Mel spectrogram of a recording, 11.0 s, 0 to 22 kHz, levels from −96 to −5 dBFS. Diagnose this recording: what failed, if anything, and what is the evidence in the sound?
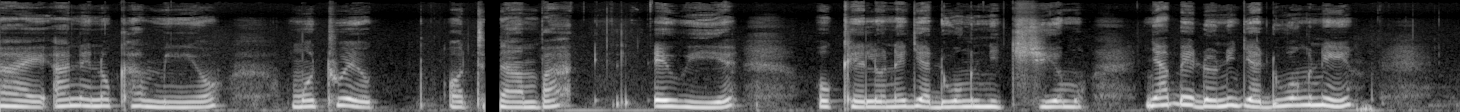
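At 3.63 s the speech cuts to dead silence for about 120 ms, then carries on from 3.76 s. This is a playback stall, likely the player's buffer running dry or its output thread being blocked, so nothing reached the output until it recovered.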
